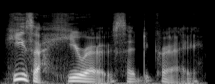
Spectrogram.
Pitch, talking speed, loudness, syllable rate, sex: 145 Hz, 165 wpm, -17 LUFS, 3.7 syllables/s, female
